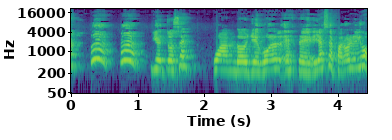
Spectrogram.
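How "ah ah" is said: short high-pitched imitated yelps; mock pained cries. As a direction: yelp as if hit, hammed up. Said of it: "y ella hacía".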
